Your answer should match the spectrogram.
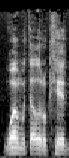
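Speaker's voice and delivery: normal talking voice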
